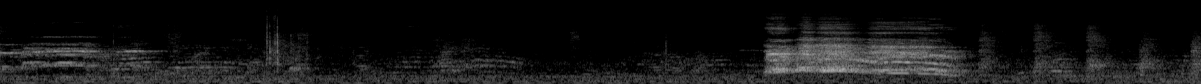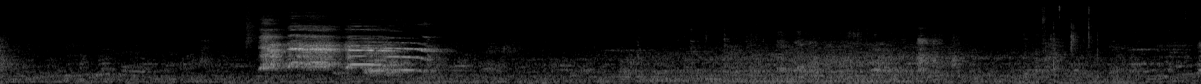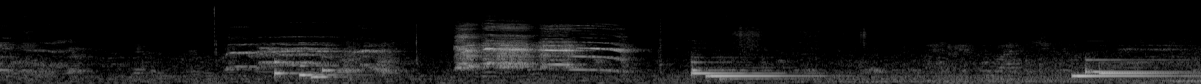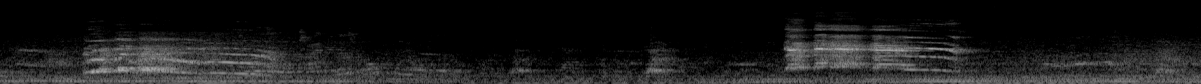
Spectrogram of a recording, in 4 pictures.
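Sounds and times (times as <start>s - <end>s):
rooster crowing: 7.6s - 9.7s, 14.6s - 16.5s, 26.3s - 28.0s, 28.6s - 30.5s, 36.0s - 39.0s, 43.8s - 45.9s.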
